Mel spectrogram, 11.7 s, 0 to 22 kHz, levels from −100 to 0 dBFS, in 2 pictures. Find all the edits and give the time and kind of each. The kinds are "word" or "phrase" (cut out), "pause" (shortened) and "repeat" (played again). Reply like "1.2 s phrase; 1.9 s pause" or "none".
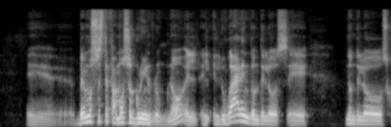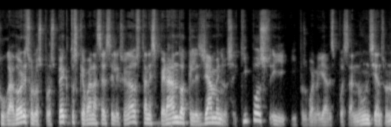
none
